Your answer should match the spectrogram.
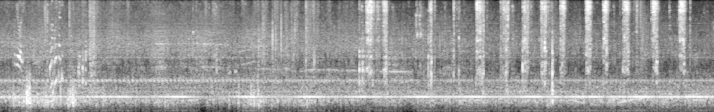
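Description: Garden rake scratching and scraping through dirt and dry yard debris in quick, uneven strokes that pick up about halfway through, with a steady hum underneath.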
